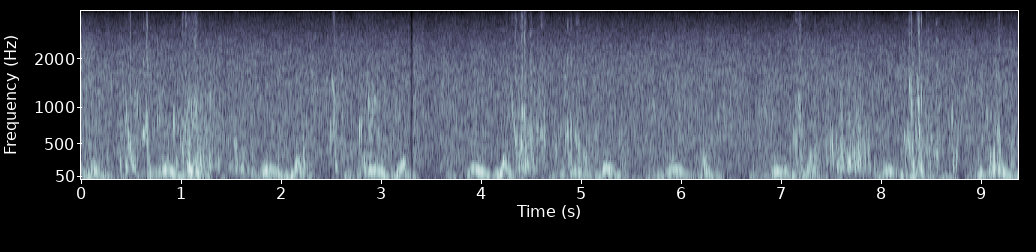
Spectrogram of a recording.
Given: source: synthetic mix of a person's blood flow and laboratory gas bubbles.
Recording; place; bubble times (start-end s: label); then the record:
Doppler ultrasound of blood flow; precordium
0.35-0.84 s: bubbles
0.88-1.70 s: bubbles
2.12-2.32 s: bubbles
2.46-2.60 s: bubbles
2.75-3.04 s: bubbles
4.29-4.67 s: bubbles
4.71-5.18 s: bubbles
7.11-7.27 s: bubbles
7.31-7.93 s: bubbles
8.20-8.61 s: bubbles
8.67-8.80 s: bubbles
9.02-9.37 s: bubbles
From the record:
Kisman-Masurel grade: 333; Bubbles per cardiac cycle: rolling drumbeat, 9 or more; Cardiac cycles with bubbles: 50 to 99%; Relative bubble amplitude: loud (0.450 to 0.775); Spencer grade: 3 (all of the cardiac periods contain showers or single bubble signals, but not dominating or overriding the cardiac motion signals); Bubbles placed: only in the low amplitude regions of the cardiac cycle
